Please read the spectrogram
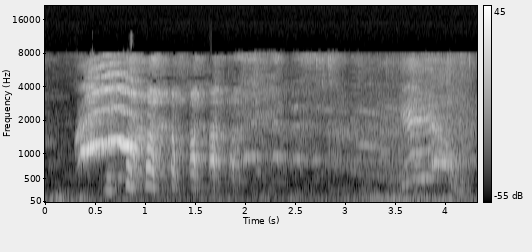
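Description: A high-pitched shriek about a quarter second in, breaking into fast, squealing laughter, with another short shriek near the end.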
